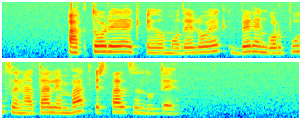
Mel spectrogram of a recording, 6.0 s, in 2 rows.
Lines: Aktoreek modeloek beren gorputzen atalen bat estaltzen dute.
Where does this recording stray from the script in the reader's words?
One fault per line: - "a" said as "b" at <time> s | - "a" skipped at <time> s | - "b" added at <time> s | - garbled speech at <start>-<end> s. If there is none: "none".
- "edo" added at 1.5 s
